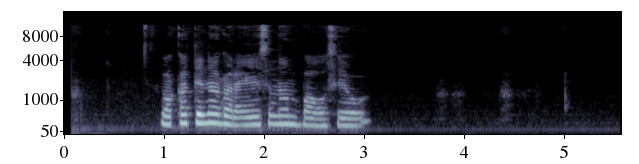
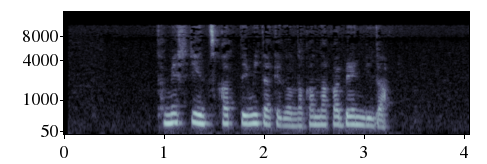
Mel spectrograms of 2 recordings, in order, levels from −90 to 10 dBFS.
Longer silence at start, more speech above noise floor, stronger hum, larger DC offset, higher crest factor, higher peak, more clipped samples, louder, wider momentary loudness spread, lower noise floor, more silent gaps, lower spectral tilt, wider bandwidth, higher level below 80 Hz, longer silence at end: about the same, 0.95 s vs 0.95 s; first, 47 dB vs 41 dB; neither; neither; first, 22 dB vs 16 dB; first, -2 dBFS vs -8 dBFS; neither; first, -20 LUFS vs -24 LUFS; about the same, 11 LU vs 9 LU; about the same, -66 dBFS vs -64 dBFS; neither; about the same, -6.5 dB/octave vs -5.5 dB/octave; about the same, 11.5 kHz vs 11.5 kHz; first, -60 dBFS vs -68 dBFS; first, 2.5 s vs 0.8 s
